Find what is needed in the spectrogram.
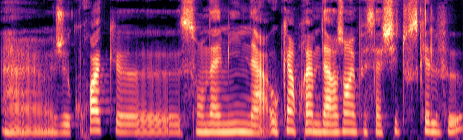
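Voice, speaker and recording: This is a woman speaking at a medium pitch and a moderate pace. The recording is very clean, with a silent background. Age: 40s. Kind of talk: interview. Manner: hesitant, many fillers.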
